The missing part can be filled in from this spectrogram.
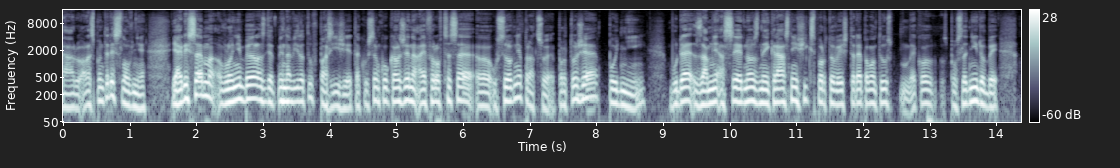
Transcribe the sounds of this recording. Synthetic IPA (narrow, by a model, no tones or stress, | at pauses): aːɾuʔa̰lɛspoɲt̪ɛdɪslo̞vɲɛjaːɡdɪʃsɛmvlo̞ɲɪbɪlzɟɛt̪mɪnaviːlɛt̪ufpariːʒɪt̪akuʃsɛmko̞wkalʒɛna̰ʔajfɛlo̞ft͡sɛsɛʔṵsɪlovɲɛpɾat͡sujɛ̰pɾo̞t̪o̞ʒɛpo̞d̪ɲiː | budɛzamɲɛʔasɪjɛdno̞znɛjkɾaːsɲɛjʃiːxspo̞ɾt̪ovɪt͡ʃk̚t̪ɛɾɛːpamat̪ujuja̰ko̞spo̞slɛdɲiːdo̞bɪ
